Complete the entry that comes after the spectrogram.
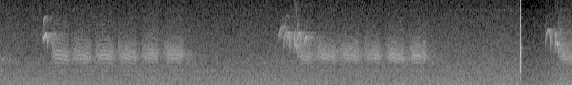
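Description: A songbird singing the same short song three times, each a high opening note followed by a quick run of about seven repeated notes, over a faint steady woodland hiss. A single sharp click sounds near the end.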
